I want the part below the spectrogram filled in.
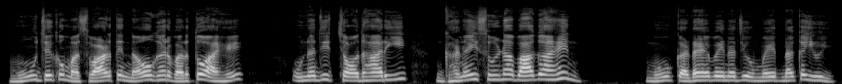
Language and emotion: Sindhi, surprised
